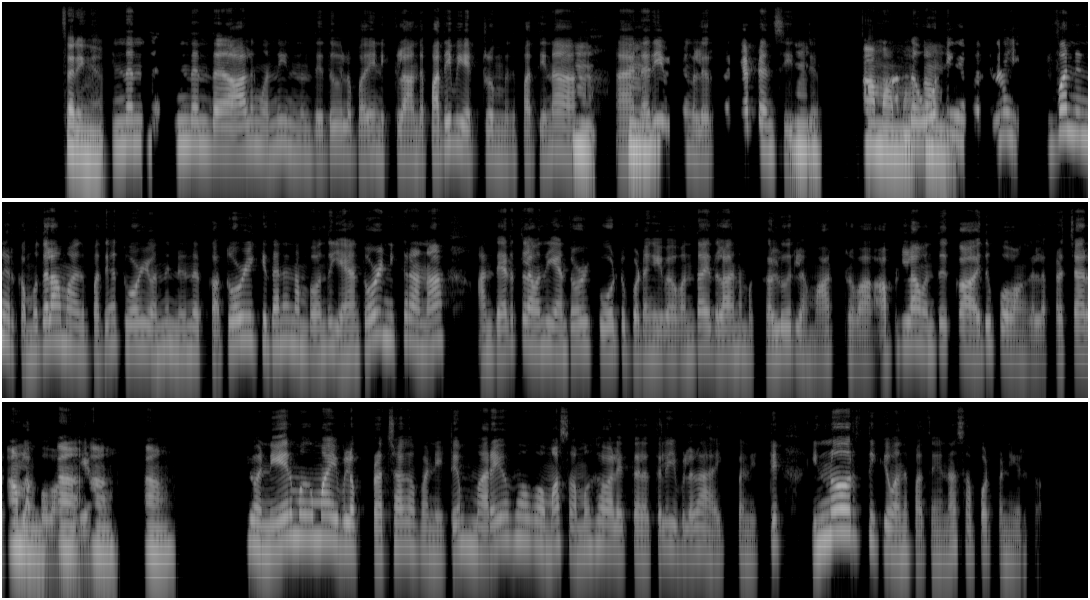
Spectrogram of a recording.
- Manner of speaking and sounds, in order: inhale; other noise; "முதலாமாண்டு" said as "முதலாமா"; "பிரச்சாரம்" said as "பிரச்சாகம்"; in English: "ஹயிக்"; "ஹயிட்" said as "ஹயிக்"; in English: "சப்போர்ட்"
- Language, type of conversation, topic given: Tamil, podcast, நம்பிக்கையை மீண்டும் கட்டுவது எப்படி?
